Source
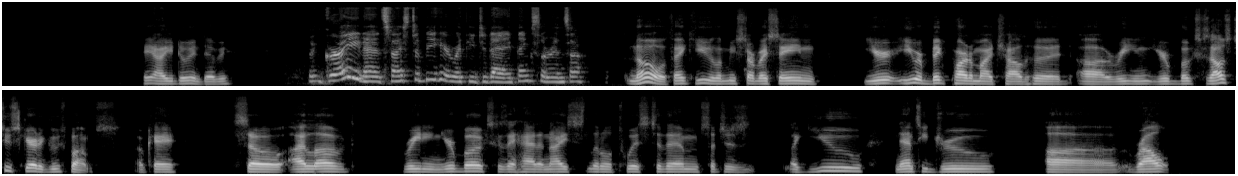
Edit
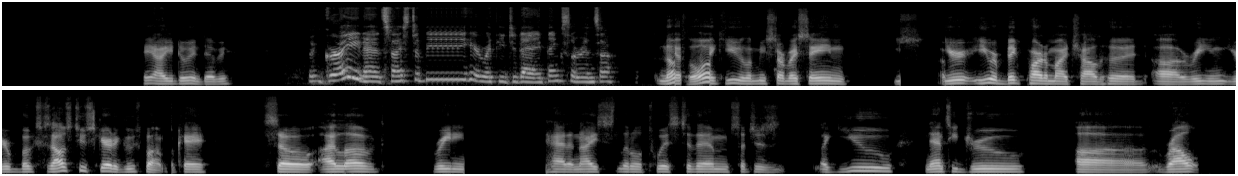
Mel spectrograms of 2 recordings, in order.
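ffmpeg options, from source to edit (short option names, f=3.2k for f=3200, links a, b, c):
-filter_complex "[0:a]asplit=14[a][b][c][d][e][f][g][h][i][j][k][l][m][n];[a]atrim=end=4.302[o];[b]atrim=start=4.248:end=4.302[p];[c]atrim=start=4.248:end=4.302[q];[d]atrim=start=4.248:end=4.302[r];[e]atrim=start=4.248:end=4.302[s];[f]atrim=start=4.248:end=4.302[t];[g]atrim=start=4.248:end=6.432[u];[h]atrim=start=6.428:end=6.782,asetpts=PTS-STARTPTS,areverse[v];[i]atrim=start=6.778:end=8.682[w];[j]atrim=start=13.288:end=13.742[x];[k]atrim=start=8.678:end=13.292[y];[l]atrim=start=13.738:end=16.66,asetpts=PTS-STARTPTS,afade=t=out:st=2.918:d=0.004:c=hsin[z];[m]atrim=start=16.66:end=17.48,asetpts=PTS-STARTPTS,volume=0[aa];[n]atrim=start=17.48,asetpts=PTS-STARTPTS,afade=t=in:d=0.004:c=hsin[ab];[o][p]acrossfade=d=0.004:c1=hsin:c2=hsin[ac];[ac][q]acrossfade=d=0.004:c1=hsin:c2=hsin[ad];[ad][r]acrossfade=d=0.004:c1=hsin:c2=hsin[ae];[ae][s]acrossfade=d=0.004:c1=hsin:c2=hsin[af];[af][t]acrossfade=d=0.004:c1=hsin:c2=hsin[ag];[ag][u]acrossfade=d=0.004:c1=hsin:c2=hsin[ah];[ah][v]acrossfade=d=0.004:c1=hsin:c2=hsin[ai];[ai][w]acrossfade=d=0.004:c1=hsin:c2=hsin[aj];[aj][x]acrossfade=d=0.004:c1=hsin:c2=hsin[ak];[ak][y]acrossfade=d=0.004:c1=hsin:c2=hsin[al];[z][aa][ab]concat=n=3:v=0:a=1[am];[al][am]acrossfade=d=0.004:c1=hsin:c2=hsin"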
